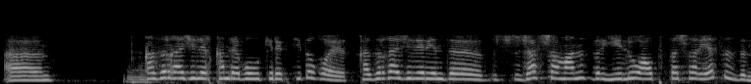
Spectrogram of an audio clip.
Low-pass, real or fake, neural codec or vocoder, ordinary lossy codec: 7.2 kHz; fake; codec, 16 kHz, 16 kbps, FreqCodec, smaller model; AAC, 16 kbps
